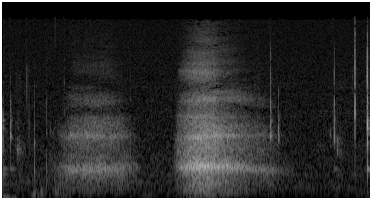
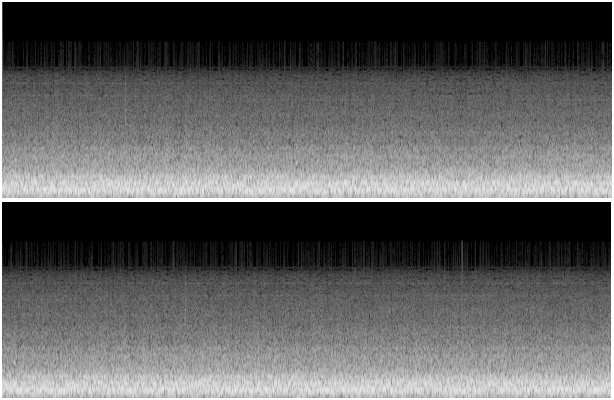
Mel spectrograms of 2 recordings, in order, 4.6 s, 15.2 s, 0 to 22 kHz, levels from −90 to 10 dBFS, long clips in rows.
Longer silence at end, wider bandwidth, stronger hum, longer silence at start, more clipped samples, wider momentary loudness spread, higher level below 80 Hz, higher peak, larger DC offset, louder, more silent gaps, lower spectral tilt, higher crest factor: about the same, 0 s vs 0 s; first, 16.5 kHz vs 5.6 kHz; neither; about the same, 0 s vs 0 s; second, under 0.1% vs 3%; first, 26 LU vs 1 LU; second, -74 dBFS vs -16 dBFS; second, -8 dBFS vs 0 dBFS; neither; second, -33 LUFS vs -6 LUFS; neither; second, -1 dB/octave vs -11 dB/octave; first, 28 dB vs 4 dB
